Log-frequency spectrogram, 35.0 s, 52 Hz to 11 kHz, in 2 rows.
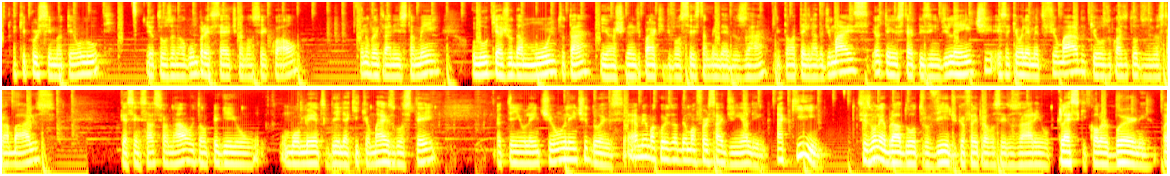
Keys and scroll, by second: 21.9 Home, 22.1 Home, 22.2 Home.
